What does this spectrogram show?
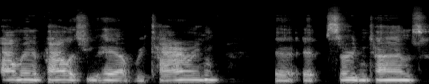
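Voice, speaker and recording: Intonation stays fairly even as the words unfold fairly slowly. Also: man. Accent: Southern US. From Tennessee, USA. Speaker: airline captain. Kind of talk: interview answer.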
